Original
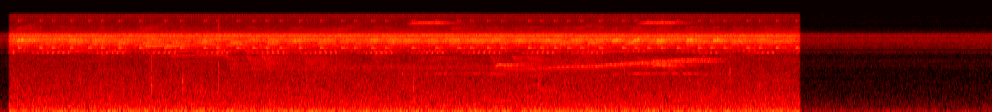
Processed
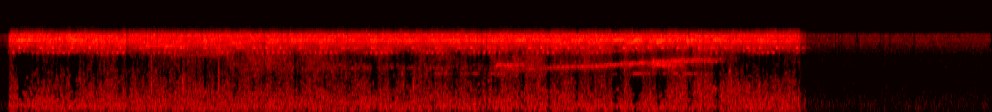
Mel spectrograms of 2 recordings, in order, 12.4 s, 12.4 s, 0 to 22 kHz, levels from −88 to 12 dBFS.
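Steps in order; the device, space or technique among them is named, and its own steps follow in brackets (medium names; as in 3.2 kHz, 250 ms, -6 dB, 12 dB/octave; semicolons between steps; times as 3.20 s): feedback delay 77 ms, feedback 15%, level -11.5 dB; 8.34–9.38 s: dynamic bell 840 Hz, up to +4 dB, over -59 dBFS, Q 1.7; noise-suppressed video call (high-pass 120 Hz 12 dB/octave; spectral gate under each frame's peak -25 dB strong; trim -8 dB; Opus 12 kbps 48 kHz)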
